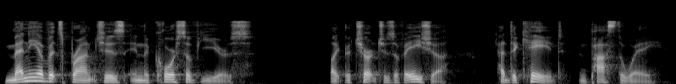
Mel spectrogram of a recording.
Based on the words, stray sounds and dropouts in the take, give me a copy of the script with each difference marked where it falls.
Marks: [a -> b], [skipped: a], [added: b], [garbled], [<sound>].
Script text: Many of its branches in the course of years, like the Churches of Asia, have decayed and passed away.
Many of its branches in the course of years, like the Churches of Asia, [have -> had] decayed and passed away.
